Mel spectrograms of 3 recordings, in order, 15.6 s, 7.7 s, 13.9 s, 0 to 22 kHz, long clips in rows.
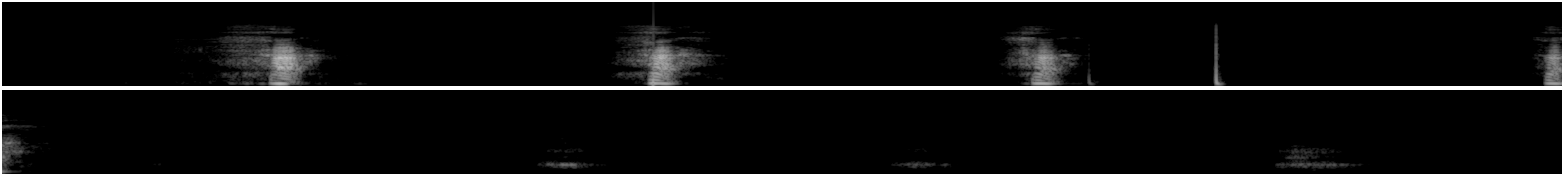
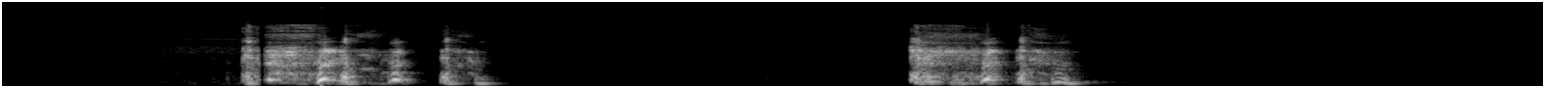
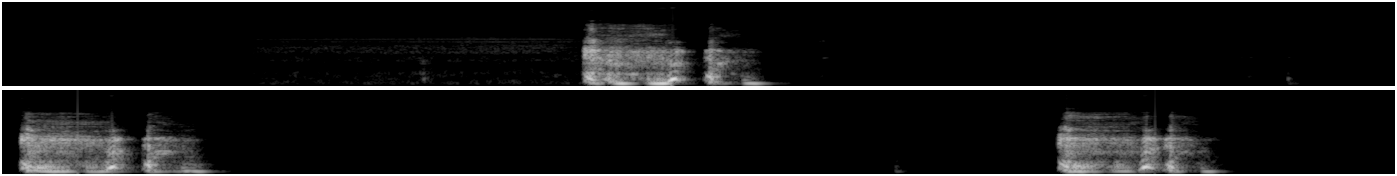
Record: {"exhalation_length": "15.6 s", "exhalation_amplitude": 32660, "exhalation_signal_mean_std_ratio": 0.14, "cough_length": "7.7 s", "cough_amplitude": 32768, "cough_signal_mean_std_ratio": 0.3, "three_cough_length": "13.9 s", "three_cough_amplitude": 32768, "three_cough_signal_mean_std_ratio": 0.27, "survey_phase": "beta (2021-08-13 to 2022-03-07)", "age": "18-44", "gender": "Male", "wearing_mask": "No", "symptom_cough_any": true, "symptom_loss_of_taste": true, "symptom_onset": "3 days", "smoker_status": "Never smoked", "respiratory_condition_asthma": false, "respiratory_condition_other": false, "recruitment_source": "Test and Trace", "submission_delay": "2 days", "covid_test_result": "Positive", "covid_test_method": "RT-qPCR", "covid_ct_value": 31.4, "covid_ct_gene": "ORF1ab gene", "covid_ct_mean": 31.8, "covid_viral_load": "36 copies/ml", "covid_viral_load_category": "Minimal viral load (< 10K copies/ml)"}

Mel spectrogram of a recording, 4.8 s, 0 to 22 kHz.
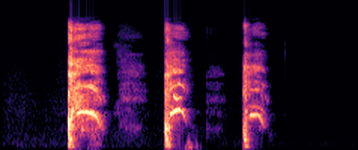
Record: {"three_cough_length": "4.8 s", "three_cough_amplitude": 30258, "three_cough_signal_mean_std_ratio": 0.35, "survey_phase": "beta (2021-08-13 to 2022-03-07)", "age": "18-44", "gender": "Female", "wearing_mask": "No", "symptom_none": true, "smoker_status": "Never smoked", "respiratory_condition_asthma": false, "respiratory_condition_other": false, "recruitment_source": "REACT", "submission_delay": "2 days", "covid_test_result": "Negative", "covid_test_method": "RT-qPCR", "influenza_a_test_result": "Negative", "influenza_b_test_result": "Negative"}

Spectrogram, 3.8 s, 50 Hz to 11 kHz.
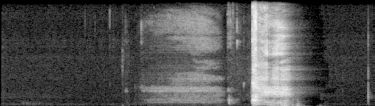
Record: {"cough_length": "3.8 s", "cough_amplitude": 32768, "cough_signal_mean_std_ratio": 0.24, "survey_phase": "beta (2021-08-13 to 2022-03-07)", "age": "18-44", "gender": "Female", "wearing_mask": "No", "symptom_cough_any": true, "symptom_runny_or_blocked_nose": true, "symptom_headache": true, "symptom_change_to_sense_of_smell_or_taste": true, "symptom_loss_of_taste": true, "symptom_onset": "4 days", "smoker_status": "Never smoked", "respiratory_condition_asthma": true, "respiratory_condition_other": false, "recruitment_source": "Test and Trace", "submission_delay": "2 days", "covid_test_result": "Positive", "covid_test_method": "RT-qPCR", "covid_ct_value": 13.0, "covid_ct_gene": "ORF1ab gene", "covid_ct_mean": 13.4, "covid_viral_load": "40000000 copies/ml", "covid_viral_load_category": "High viral load (>1M copies/ml)"}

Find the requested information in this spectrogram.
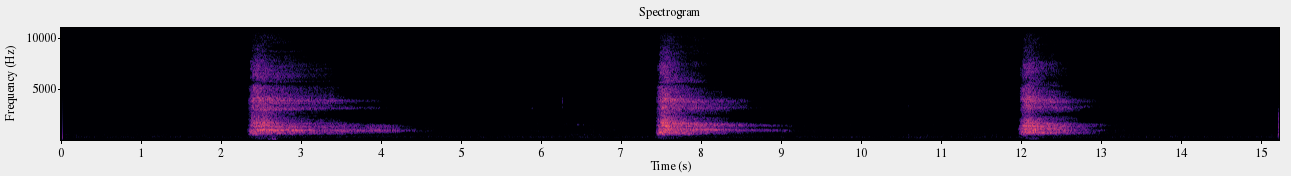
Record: {"exhalation_length": "15.2 s", "exhalation_amplitude": 6284, "exhalation_signal_mean_std_ratio": 0.35, "survey_phase": "beta (2021-08-13 to 2022-03-07)", "age": "65+", "gender": "Female", "wearing_mask": "No", "symptom_abdominal_pain": true, "symptom_fatigue": true, "symptom_change_to_sense_of_smell_or_taste": true, "symptom_loss_of_taste": true, "smoker_status": "Ex-smoker", "respiratory_condition_asthma": false, "respiratory_condition_other": false, "recruitment_source": "REACT", "submission_delay": "2 days", "covid_test_result": "Negative", "covid_test_method": "RT-qPCR", "influenza_a_test_result": "Unknown/Void", "influenza_b_test_result": "Unknown/Void"}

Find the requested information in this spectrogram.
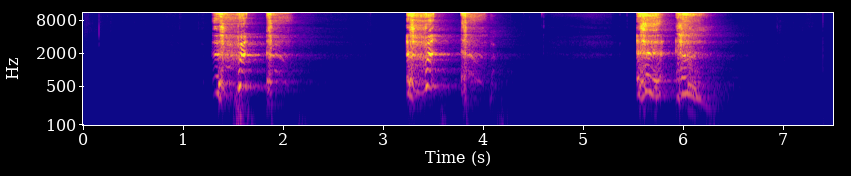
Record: {"three_cough_length": "7.5 s", "three_cough_amplitude": 19002, "three_cough_signal_mean_std_ratio": 0.35, "survey_phase": "beta (2021-08-13 to 2022-03-07)", "age": "45-64", "gender": "Female", "wearing_mask": "No", "symptom_none": true, "smoker_status": "Never smoked", "respiratory_condition_asthma": false, "respiratory_condition_other": false, "recruitment_source": "REACT", "submission_delay": "1 day", "covid_test_result": "Negative", "covid_test_method": "RT-qPCR"}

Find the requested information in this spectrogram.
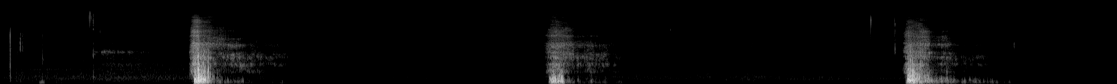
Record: {"exhalation_length": "11.2 s", "exhalation_amplitude": 32768, "exhalation_signal_mean_std_ratio": 0.17, "survey_phase": "beta (2021-08-13 to 2022-03-07)", "age": "18-44", "gender": "Male", "wearing_mask": "No", "symptom_cough_any": true, "symptom_runny_or_blocked_nose": true, "symptom_fatigue": true, "symptom_fever_high_temperature": true, "symptom_onset": "4 days", "smoker_status": "Never smoked", "respiratory_condition_asthma": false, "respiratory_condition_other": false, "recruitment_source": "Test and Trace", "submission_delay": "2 days", "covid_test_result": "Positive", "covid_test_method": "RT-qPCR", "covid_ct_value": 26.2, "covid_ct_gene": "ORF1ab gene", "covid_ct_mean": 26.6, "covid_viral_load": "1900 copies/ml", "covid_viral_load_category": "Minimal viral load (< 10K copies/ml)"}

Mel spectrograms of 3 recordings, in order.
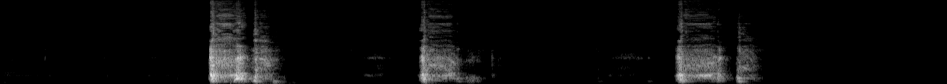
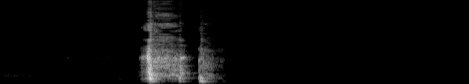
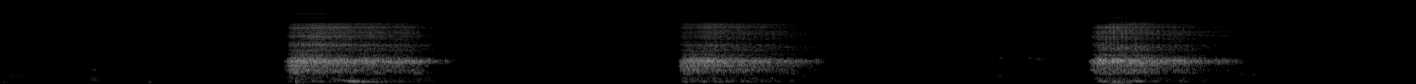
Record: {"three_cough_length": "9.5 s", "three_cough_amplitude": 32766, "three_cough_signal_mean_std_ratio": 0.24, "cough_length": "4.7 s", "cough_amplitude": 32768, "cough_signal_mean_std_ratio": 0.2, "exhalation_length": "14.2 s", "exhalation_amplitude": 2425, "exhalation_signal_mean_std_ratio": 0.45, "survey_phase": "beta (2021-08-13 to 2022-03-07)", "age": "65+", "gender": "Male", "wearing_mask": "No", "symptom_cough_any": true, "symptom_runny_or_blocked_nose": true, "symptom_sore_throat": true, "symptom_headache": true, "smoker_status": "Never smoked", "respiratory_condition_asthma": false, "respiratory_condition_other": false, "recruitment_source": "Test and Trace", "submission_delay": "2 days", "covid_test_result": "Positive", "covid_test_method": "ePCR"}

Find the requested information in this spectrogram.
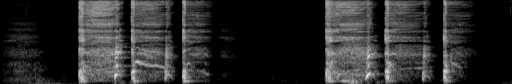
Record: {"cough_length": "5.1 s", "cough_amplitude": 32768, "cough_signal_mean_std_ratio": 0.44, "survey_phase": "beta (2021-08-13 to 2022-03-07)", "age": "45-64", "gender": "Female", "wearing_mask": "No", "symptom_cough_any": true, "symptom_sore_throat": true, "symptom_fatigue": true, "symptom_headache": true, "symptom_onset": "5 days", "smoker_status": "Ex-smoker", "respiratory_condition_asthma": false, "respiratory_condition_other": false, "recruitment_source": "REACT", "submission_delay": "3 days", "covid_test_result": "Negative", "covid_test_method": "RT-qPCR", "influenza_a_test_result": "Negative", "influenza_b_test_result": "Negative"}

